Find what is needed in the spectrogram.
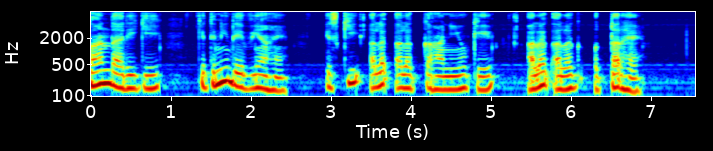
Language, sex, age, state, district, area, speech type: Hindi, male, 18-30, Madhya Pradesh, Seoni, urban, read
